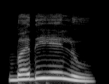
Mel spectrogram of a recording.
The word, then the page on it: ಬದಿಯೆಲು: kannada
